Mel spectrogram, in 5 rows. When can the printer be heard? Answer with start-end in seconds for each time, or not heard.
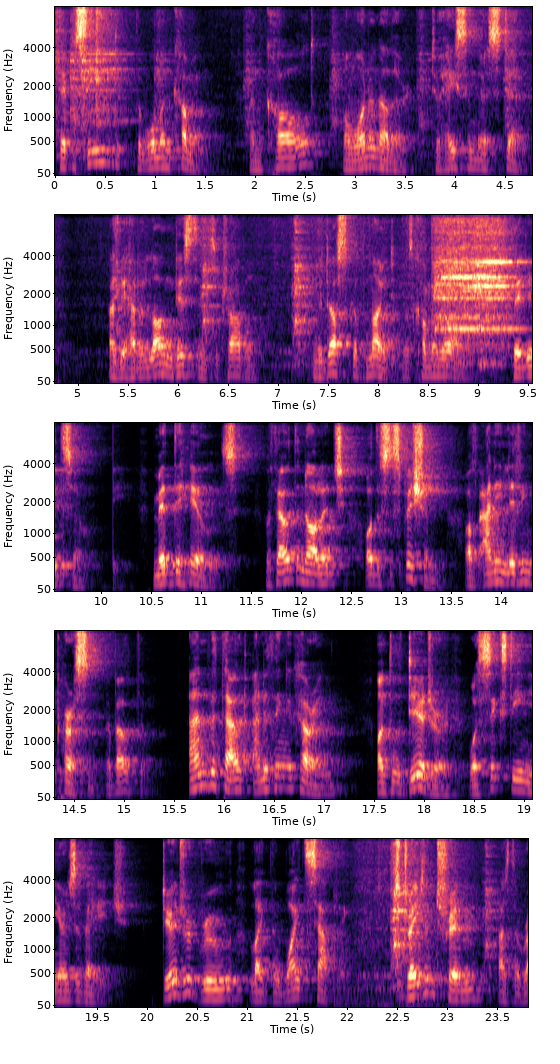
0.0-9.4, 21.9-23.7.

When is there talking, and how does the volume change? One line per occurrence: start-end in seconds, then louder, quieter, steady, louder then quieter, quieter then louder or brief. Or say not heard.
0.0-23.7 steady.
